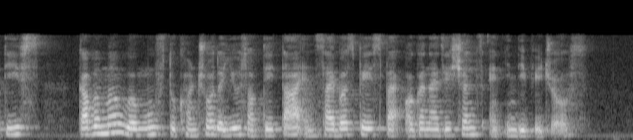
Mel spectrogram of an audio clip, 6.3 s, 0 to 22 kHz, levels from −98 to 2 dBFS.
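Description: No audible technical faults occur anywhere in this recording.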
